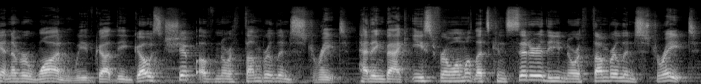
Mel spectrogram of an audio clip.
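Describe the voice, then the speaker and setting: A man narrating a scripted countdown of eerie legends, with wry conversational asides. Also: medium pitch. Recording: faint music bed.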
